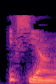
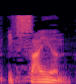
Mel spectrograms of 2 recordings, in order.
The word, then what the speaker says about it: Ixion: 那 Ixion 啊，也有人念成 Ixion 啊，都可以。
